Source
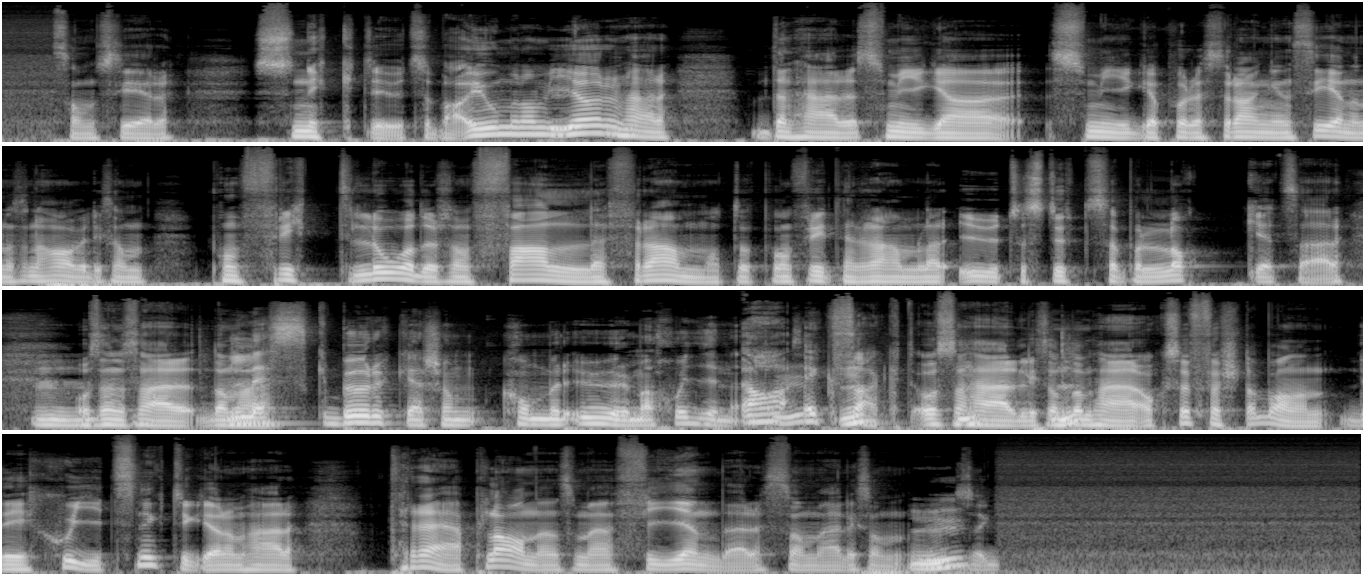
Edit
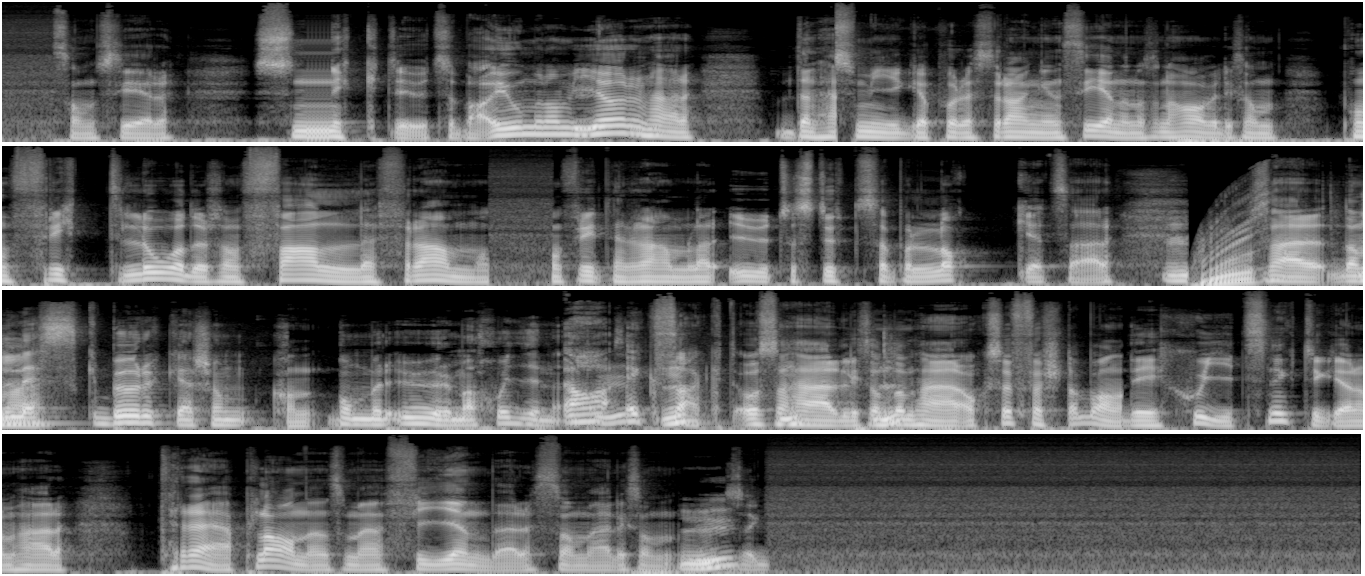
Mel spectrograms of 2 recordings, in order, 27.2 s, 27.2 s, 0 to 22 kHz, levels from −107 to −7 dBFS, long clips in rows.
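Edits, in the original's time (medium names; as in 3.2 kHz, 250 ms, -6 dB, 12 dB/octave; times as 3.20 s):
1.52 s: stutter 0.02 s, 7 plays
4.06–5.33 s: delete
10.40–10.72 s: room tone
13.89 s: tape start 0.44 s
20.11–20.37 s: move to 16.20 s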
